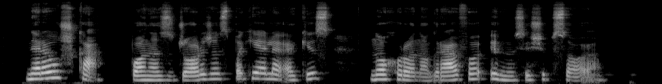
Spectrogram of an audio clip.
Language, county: Lithuanian, Vilnius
